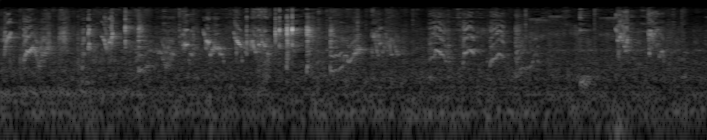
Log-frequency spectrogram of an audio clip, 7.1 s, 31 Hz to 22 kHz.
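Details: Budgerigars, several birds, recorded April 19, 2023: busy overlapping warbled chirps and short rising and falling squeaks running continuously, moderately quiet, with a soft steady background hiss.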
